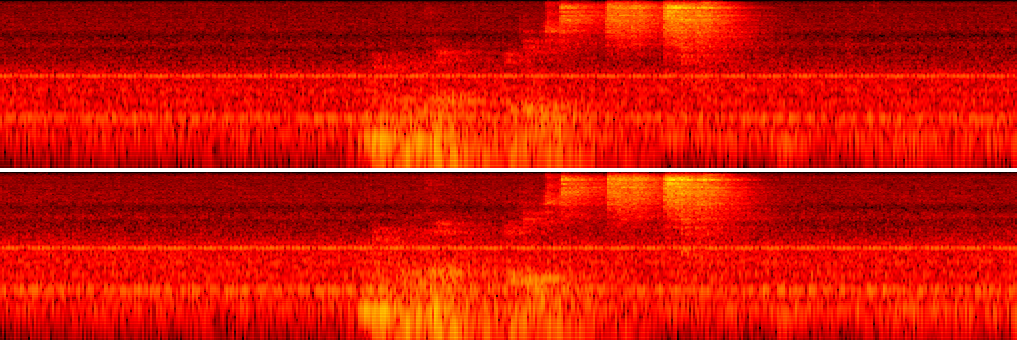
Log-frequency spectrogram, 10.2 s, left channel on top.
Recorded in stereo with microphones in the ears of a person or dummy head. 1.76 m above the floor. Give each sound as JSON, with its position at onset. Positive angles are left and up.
{"t": 3.5, "sound": "a man speaking", "side_deg": -20, "distance_m": 1.1}
{"t": 5.6, "sound": "a dropped coin", "side_deg": 20, "distance_m": 1.1}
